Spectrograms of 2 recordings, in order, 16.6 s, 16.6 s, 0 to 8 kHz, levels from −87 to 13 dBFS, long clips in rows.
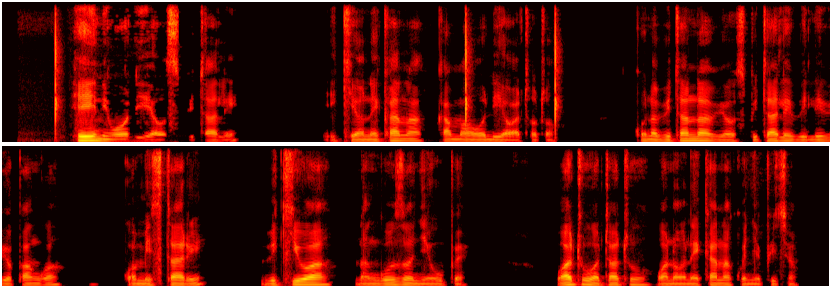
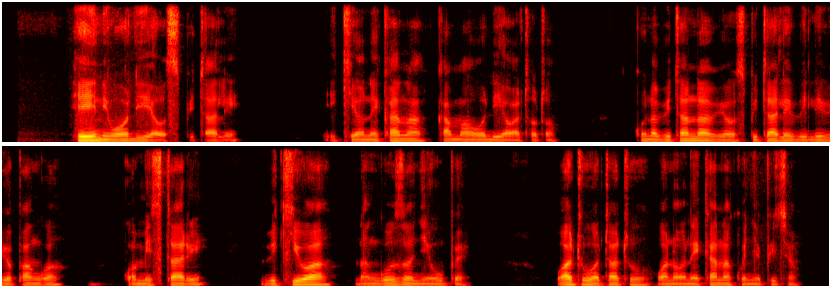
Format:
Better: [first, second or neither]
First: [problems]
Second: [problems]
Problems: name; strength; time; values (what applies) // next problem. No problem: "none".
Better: second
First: noise reduction (classical method spectral subtraction)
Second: none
